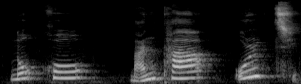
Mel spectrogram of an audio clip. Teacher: 히읗 뒤에 기역, 디귿, 비읍, 지읒이 나오면 각각 키읔, 티읕, 피읍, 치읒으로 발음이 나요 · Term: 축약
